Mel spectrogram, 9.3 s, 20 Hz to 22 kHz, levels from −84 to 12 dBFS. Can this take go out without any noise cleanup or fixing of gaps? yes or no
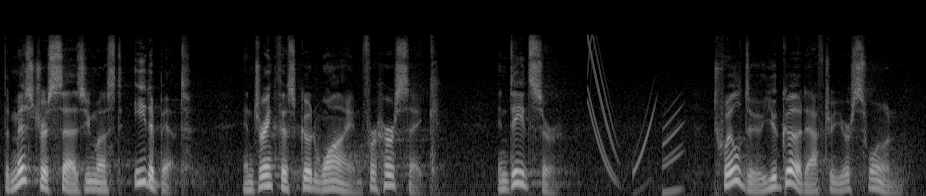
no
